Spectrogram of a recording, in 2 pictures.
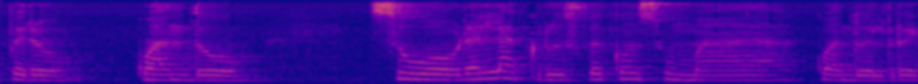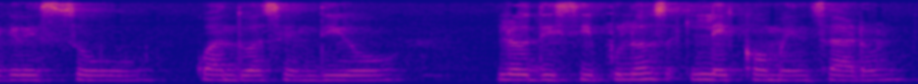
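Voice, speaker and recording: A woman's voice: fairly low pitch, mellow, muffled recording. A woman teaching a seminary class on church history, speaking earnestly with a preaching tone. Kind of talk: recorded class introduction.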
